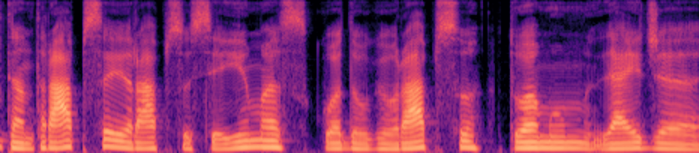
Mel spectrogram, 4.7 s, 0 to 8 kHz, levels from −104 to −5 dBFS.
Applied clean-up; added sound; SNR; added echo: none; none; none; none.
